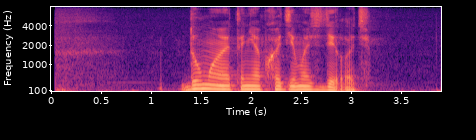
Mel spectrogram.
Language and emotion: Russian, neutral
